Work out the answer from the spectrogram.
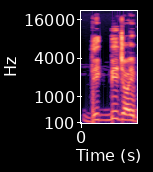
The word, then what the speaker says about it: দিগ্বিজয়: দিগ্বিজয় বানানে গয়ের সাথে বফলা থাকায় বফলার উচ্চারণ বহাল আছে।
